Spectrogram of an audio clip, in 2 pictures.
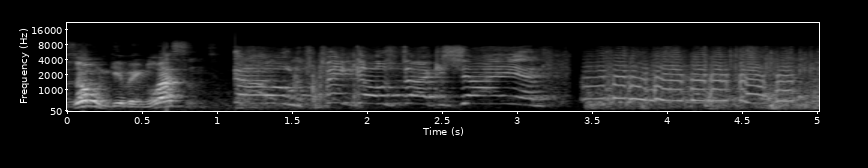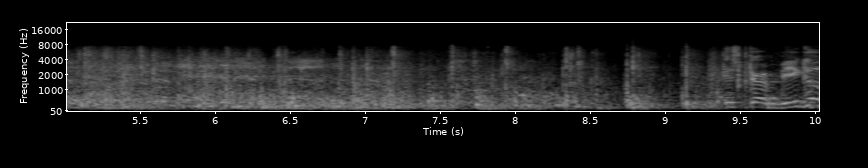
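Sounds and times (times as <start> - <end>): hurried footsteps on wooden floor: 1.3 - 2.5, 3.3 - 10.0.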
